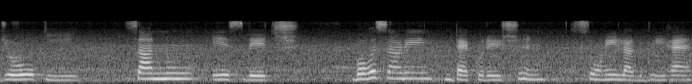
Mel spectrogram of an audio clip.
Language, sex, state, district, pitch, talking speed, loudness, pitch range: Punjabi, female, Punjab, Kapurthala, 225 Hz, 95 wpm, -17 LUFS, 210-260 Hz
